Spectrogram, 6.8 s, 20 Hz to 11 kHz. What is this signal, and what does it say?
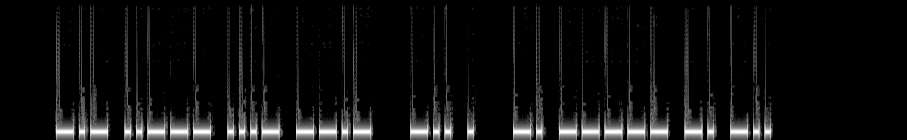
Morse code, heard as a keyed tone, about 27 wpm, 700 Hz. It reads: K2VQ DE N0ND
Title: USA Callsign DE Callsign - 4 Characters - 28wpm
